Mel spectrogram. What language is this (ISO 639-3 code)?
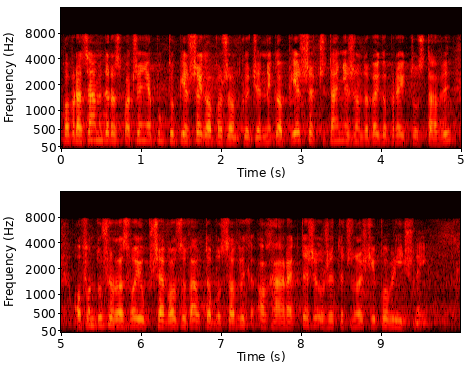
pol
